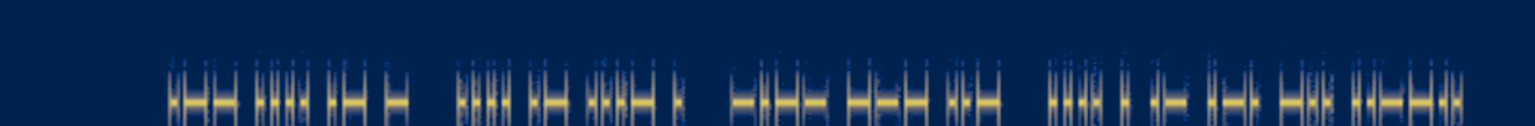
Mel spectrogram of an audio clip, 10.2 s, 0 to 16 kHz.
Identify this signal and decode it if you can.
Morse code, heard as a keyed tone, about 25 wpm, 700 Hz. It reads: WHAT HAVE YOU HEARD?
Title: Sentences from Top 400 Words 25wpm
